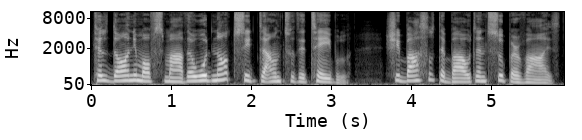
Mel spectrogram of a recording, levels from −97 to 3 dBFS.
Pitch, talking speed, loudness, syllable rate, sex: 185 Hz, 140 wpm, -19 LUFS, 4.5 syllables/s, female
